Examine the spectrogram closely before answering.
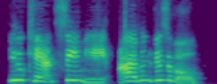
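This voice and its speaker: A squeaky put-on character voice at an extremely high pitch speaks at a fairly slow pace. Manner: silly, playful.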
